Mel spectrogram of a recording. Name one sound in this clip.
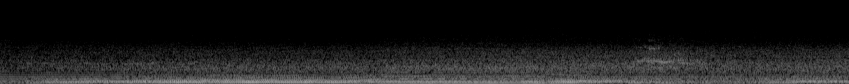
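A car engine revs and roars steadily, rising and falling in pitch as gears change.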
